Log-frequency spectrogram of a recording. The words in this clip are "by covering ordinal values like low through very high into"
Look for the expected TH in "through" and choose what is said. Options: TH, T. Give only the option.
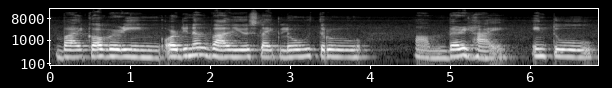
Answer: T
